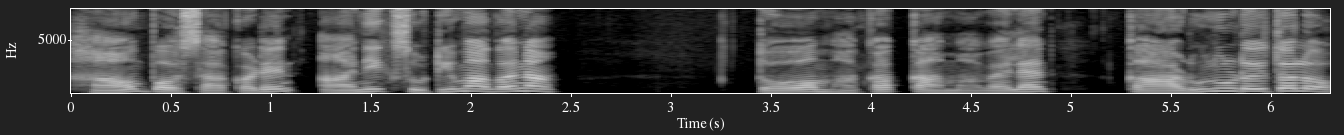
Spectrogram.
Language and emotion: Goan Konkani, fearful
